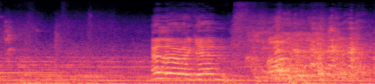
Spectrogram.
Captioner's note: laughs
